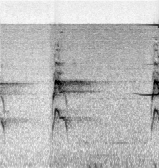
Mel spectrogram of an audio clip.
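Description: A little owl calls in an old quarry, giving sharp rising-and-falling whistled notes, one faint, then a clear pair close by and another starting at the end, over low background rumble.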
